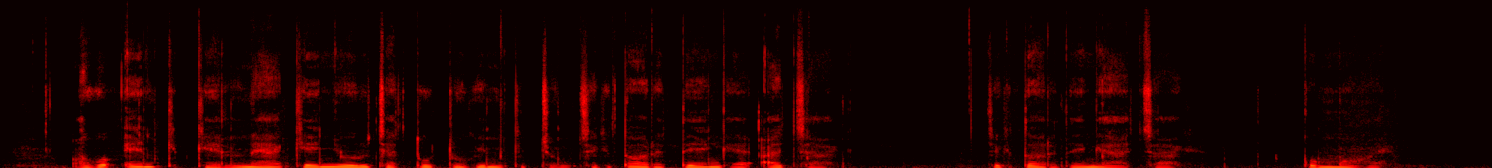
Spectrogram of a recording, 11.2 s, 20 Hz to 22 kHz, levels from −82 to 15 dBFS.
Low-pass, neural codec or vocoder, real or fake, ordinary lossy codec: none; vocoder, 44.1 kHz, 128 mel bands, Pupu-Vocoder; fake; none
